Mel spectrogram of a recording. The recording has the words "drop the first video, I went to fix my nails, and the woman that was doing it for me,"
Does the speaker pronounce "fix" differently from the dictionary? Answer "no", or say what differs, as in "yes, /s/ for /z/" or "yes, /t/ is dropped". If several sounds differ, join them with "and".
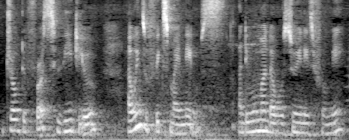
no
